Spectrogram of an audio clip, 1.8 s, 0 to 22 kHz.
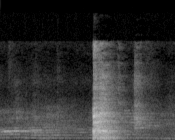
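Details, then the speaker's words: Soft voiced sound, then one sharp deliberate cough with a brief tail; simulated effective-cough training in a nursing skills-lab role-play, seated patient on oxygen after three deep breaths. "1, 2, 3 tarik nafas. 1, 2, 3 keluarkan. Ini Pak, ini batuk."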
